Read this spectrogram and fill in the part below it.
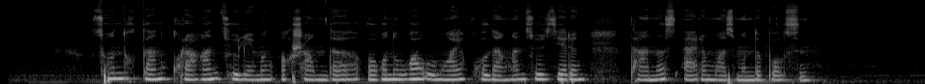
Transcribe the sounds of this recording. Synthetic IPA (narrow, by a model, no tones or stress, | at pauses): so̞nd̪əq̚t̪ɑɴqʰʊɾɑʁɑnsɵle̞mɪŋʊqʃɑmd̪əʊʁənuʁɑwo̞ɴɑjqʰolˠd̪ɑɴʁɑnsɵzd̪e̞ɾɪŋt̪ʰɑnəsæɾɪmɑzmʊnd̪əbo̞lˠsən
